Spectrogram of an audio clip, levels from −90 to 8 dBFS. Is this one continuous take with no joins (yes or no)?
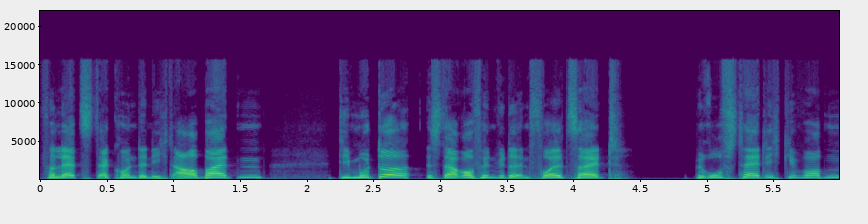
yes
